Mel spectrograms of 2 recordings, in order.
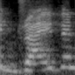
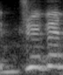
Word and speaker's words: driven: আচ্ছা ওকে, পলাশ বলেছে উচ্চারণ কি ড্রিভেন হবে নাকি ড্রাইভেন হবে? ড্রিভেন হবে, ড্রিভেন, DRIVEN, এটা উচ্চারণ হচ্ছে ড্রিভেন।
